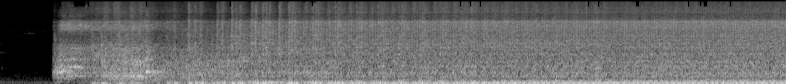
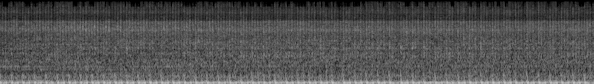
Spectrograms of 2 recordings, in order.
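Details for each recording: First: Old Ford tractor rained on for years, started on a makeshift fuel feed, likely running on old fuel still in the line and carb: catches at once and settles into a smooth, even low idle, no smoke; a good runner. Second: Free old Ford tractor left out in the rain for years, first run after sitting: low, thumping, uneven idle; owner suspects carb needs tuning, water dripping from exhaust, no oil pressure on two gauges; rough running.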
